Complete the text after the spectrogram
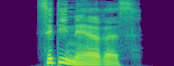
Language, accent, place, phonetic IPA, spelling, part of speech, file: German, Germany, Berlin, [ˈsɪtiˌnɛːəʁəs], citynäheres, adjective, De-citynäheres.ogg
- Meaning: strong/mixed nominative/accusative neuter singular comparative degree of citynah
